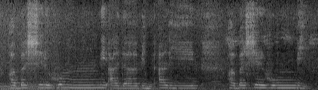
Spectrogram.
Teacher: harus disamarkan huruf mim sukunnya ke dalam huruf ba tanpa adanya penekanan dan dengung selama 2-3 harokat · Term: ikhfa syafawi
